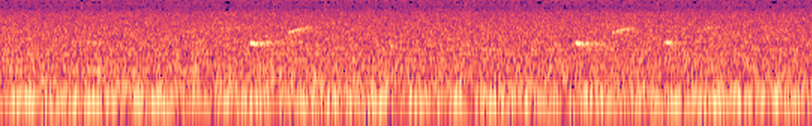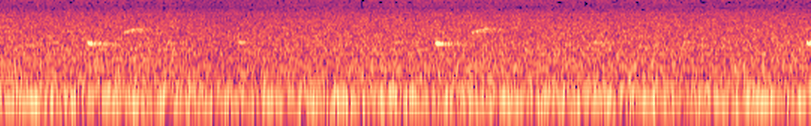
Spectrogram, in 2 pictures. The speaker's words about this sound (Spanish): Y lo que suena es coquí, una pequeña rana endémica de Puerto Rico.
